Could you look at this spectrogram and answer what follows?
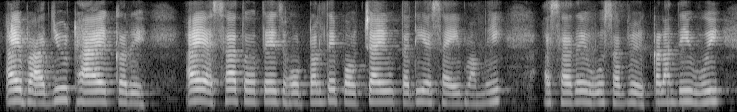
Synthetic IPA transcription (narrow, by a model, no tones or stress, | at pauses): ɛ̃ːbʱaːɗijũʈʰaːekɐɾe | ɛ̃ːɐsãt̪oːt̪eɦoːʈəlt̪epɐɦʊ̃t͡ʃaːjũt̪ɐɗĩɐsãimɐmi | ɐsãt̪eɦʊsɐbʱʋɪkəɽ̃ə̃nd̪iɦʊiː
